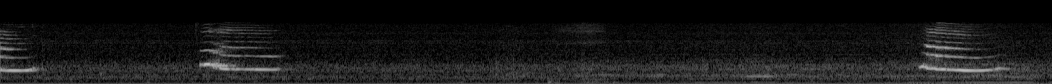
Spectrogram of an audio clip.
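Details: Domestic cat, one of three cats being shampooed, lets out three separate meows spread over ten seconds, each short and falling in pitch with bright overtones, with quiet room noise in between.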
